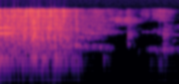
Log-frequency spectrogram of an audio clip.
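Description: A sewing machine runs fast for about a second stitching a strap onto a hookah, a close, rapid mechanical chatter that stops abruptly, followed by faint handling sounds.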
